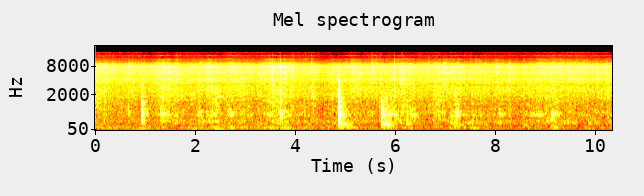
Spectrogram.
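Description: Diced eggplant sizzling steadily as it fries in oil in a non-stick pan, with a spatula scraping and knocking against the pan as it is stirred now and then, the sharpest knock about halfway through.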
